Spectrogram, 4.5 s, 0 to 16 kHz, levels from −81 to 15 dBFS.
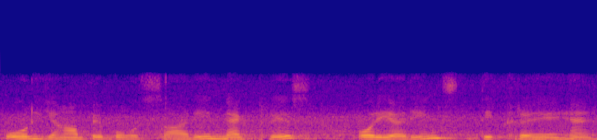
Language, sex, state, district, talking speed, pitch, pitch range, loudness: Hindi, female, Punjab, Pathankot, 145 wpm, 200 Hz, 185-215 Hz, -15 LUFS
